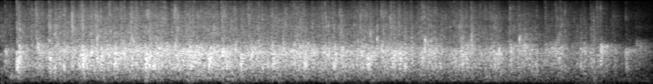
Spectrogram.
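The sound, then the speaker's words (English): Sustained audience applause at an evening event celebrating the Housing First Auckland initiative, a dense crackle of many hands clapping at a steady, loud level that holds for several seconds before tapering off slightly at the end. “Ladies and gentlemen, a warm round of applause, please”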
